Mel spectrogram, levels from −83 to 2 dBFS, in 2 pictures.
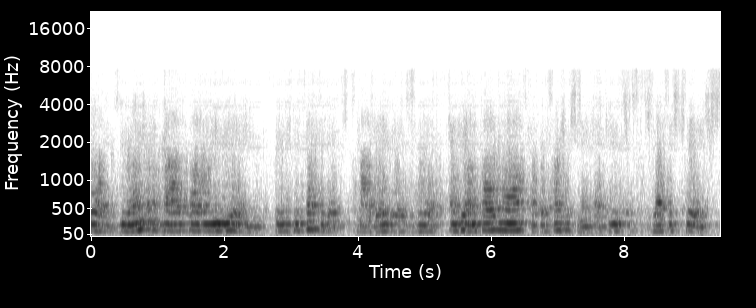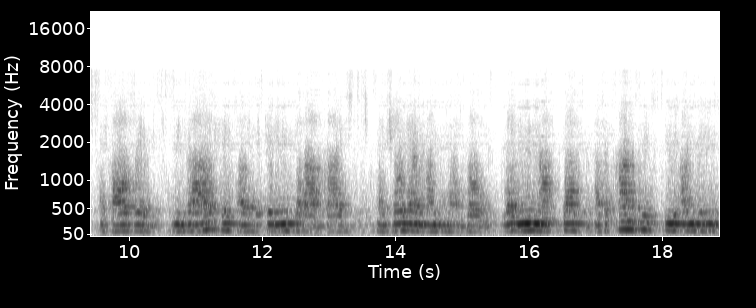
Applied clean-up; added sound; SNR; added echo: neural separator model SepFormer DNS4.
